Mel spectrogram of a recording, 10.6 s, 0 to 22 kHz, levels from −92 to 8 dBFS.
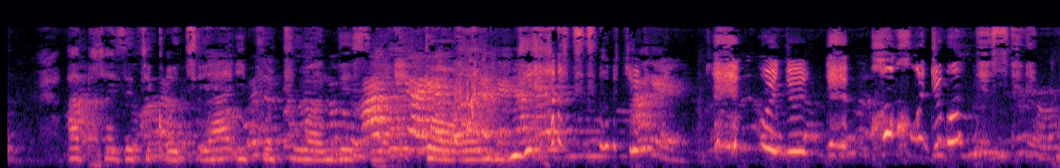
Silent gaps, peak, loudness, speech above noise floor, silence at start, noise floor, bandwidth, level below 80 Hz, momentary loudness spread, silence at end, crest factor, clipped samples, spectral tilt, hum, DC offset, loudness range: none; -2 dBFS; -20 LUFS; 28 dB; 0.1 s; -48 dBFS; 12 kHz; -60 dBFS; 13 LU; 0 s; 20 dB; under 0.1%; -2 dB/octave; none; under 0.1%; 6 LU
